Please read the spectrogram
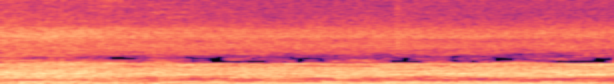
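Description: Steady background hiss of a phone recording in a pause between speech, with a faint low hum coming in about halfway through.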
